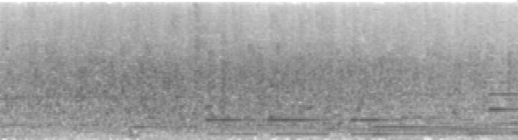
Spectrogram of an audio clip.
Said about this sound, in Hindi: आप हैं हिंदुस्तान के मशहूर सारंगी नवाज उस्ताद सुल्तान खान साहब, ज़रा तालियों से इस्तकबाल कीजिएगा।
